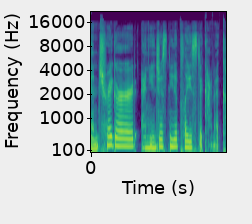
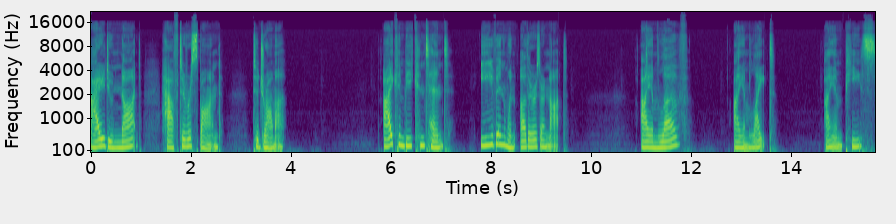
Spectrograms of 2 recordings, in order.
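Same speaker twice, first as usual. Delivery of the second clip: speaking slowly. Reading affirmations to listeners with eyes closed, speaking slowly. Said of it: "I'm going to speak them kind of slowly to you".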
